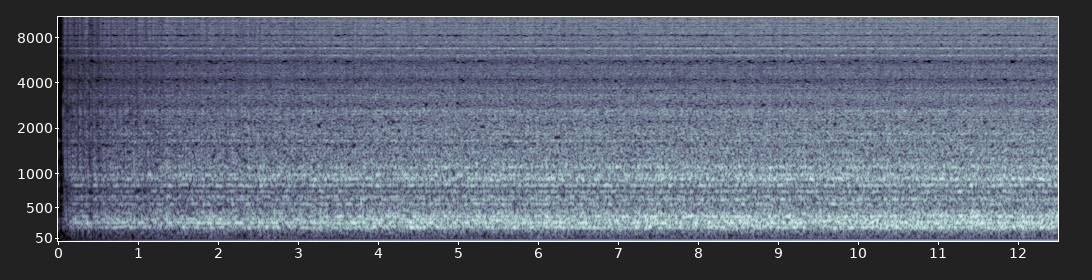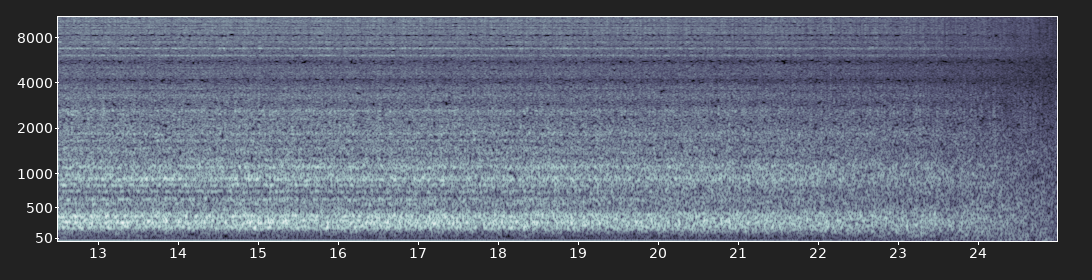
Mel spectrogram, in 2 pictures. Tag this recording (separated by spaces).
background processed choir pad granular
